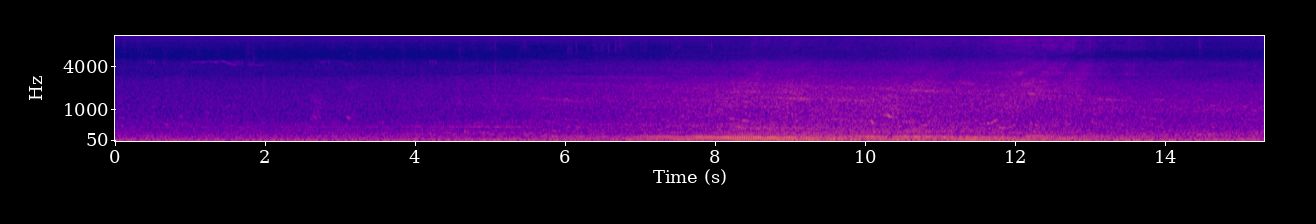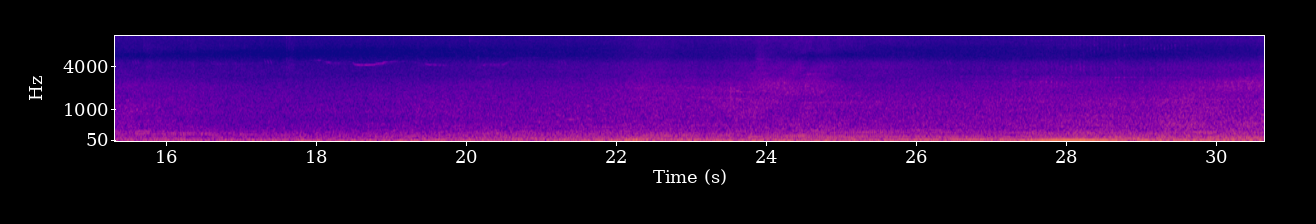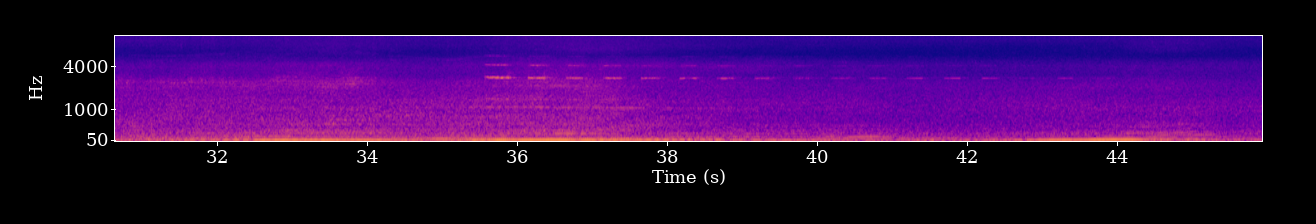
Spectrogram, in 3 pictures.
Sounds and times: Traffic Sound 0.0 - 45.9

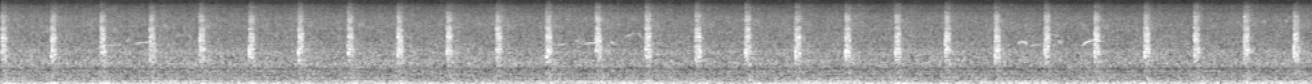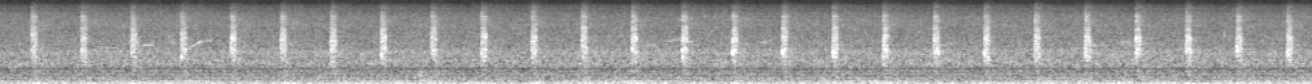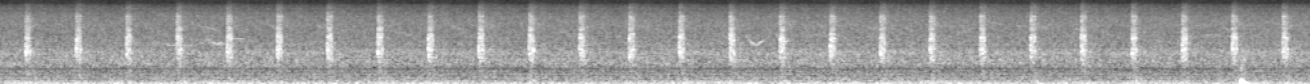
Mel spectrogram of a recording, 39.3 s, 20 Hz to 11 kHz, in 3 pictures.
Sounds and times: field irrigation system 0.0 - 39.3

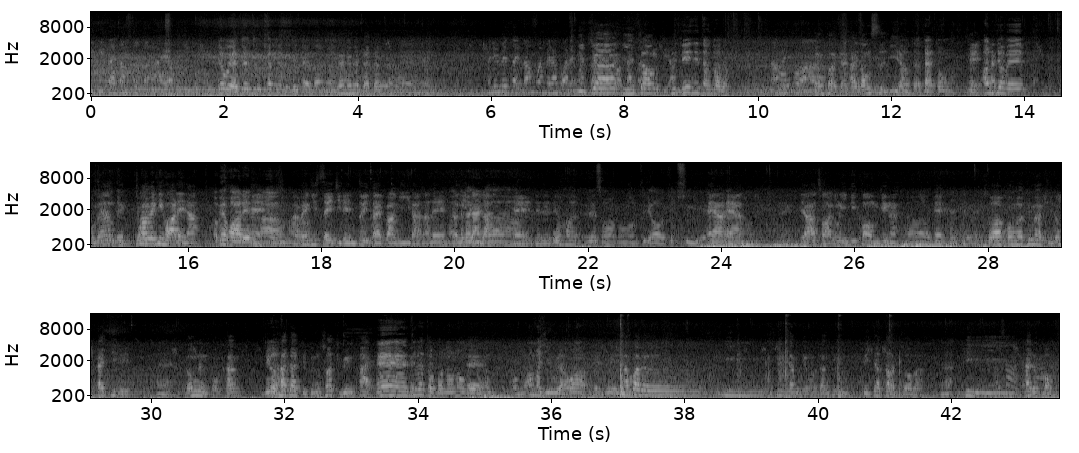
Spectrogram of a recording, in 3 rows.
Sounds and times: Traffic Sound 0.0 - 15.2
Traffic Sound 27.3 - 43.6

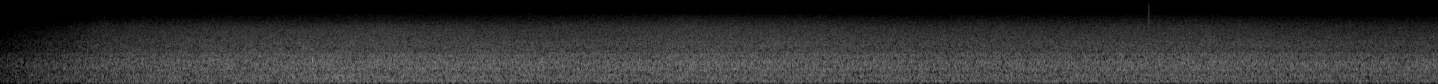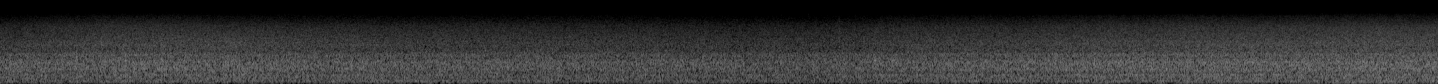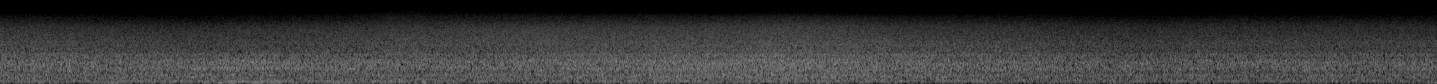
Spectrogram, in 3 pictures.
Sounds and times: rain 0.0 - 43.1
heavy wind 12.3 - 43.1

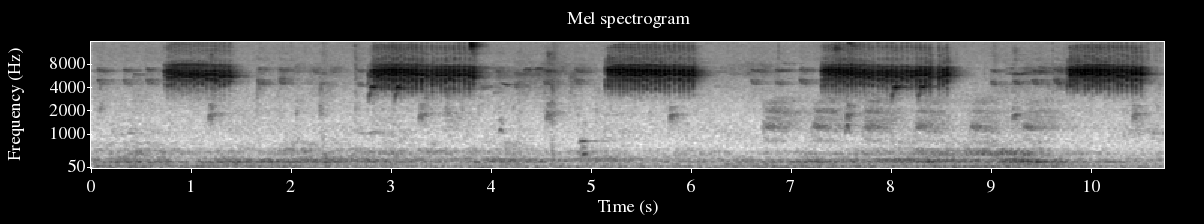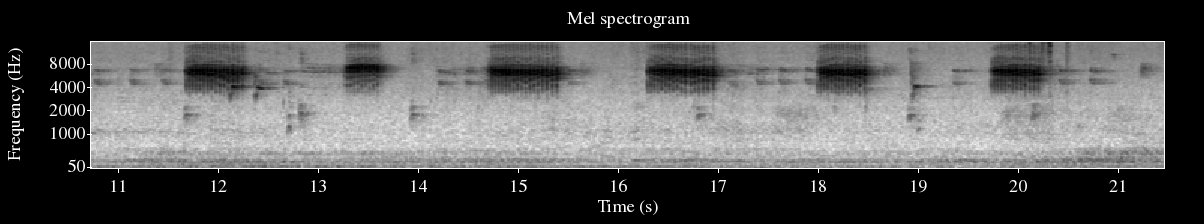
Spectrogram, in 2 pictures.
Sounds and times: Blackbirds fighting 0.0 - 21.4
mosquitoes 14.6 - 21.4

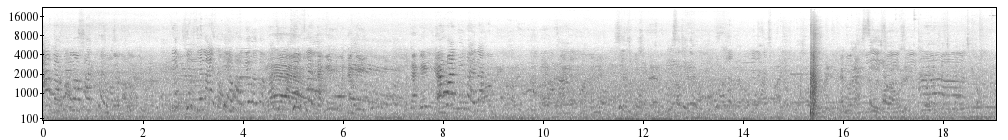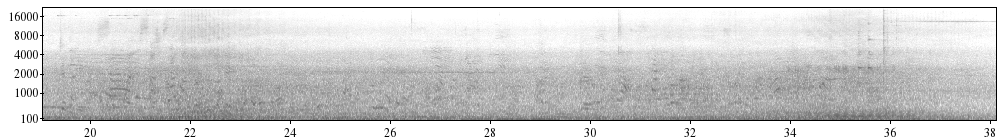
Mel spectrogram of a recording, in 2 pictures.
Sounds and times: Traffic Sound 0.0 - 38.1

